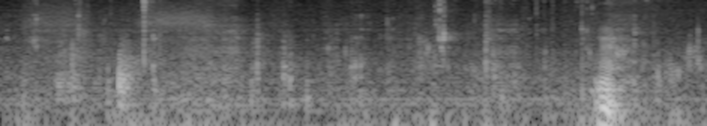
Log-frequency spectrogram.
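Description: Someone bites and chews steak topped with Cafe de Paris butter, giving soft close mouth sounds with two sharper bites, one early and a louder one near the end, and no speech.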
